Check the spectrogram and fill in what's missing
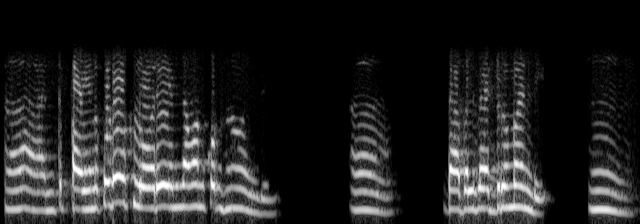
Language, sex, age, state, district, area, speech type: Telugu, female, 30-45, Andhra Pradesh, Vizianagaram, rural, conversation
